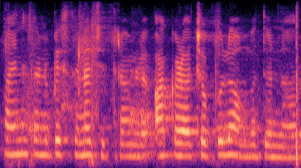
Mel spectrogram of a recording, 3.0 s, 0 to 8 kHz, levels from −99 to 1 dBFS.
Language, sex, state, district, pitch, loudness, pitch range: Telugu, female, Andhra Pradesh, Sri Satya Sai, 230 Hz, -18 LUFS, 215-245 Hz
